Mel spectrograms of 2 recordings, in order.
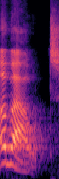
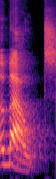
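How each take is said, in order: Both takes have the same delivery.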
